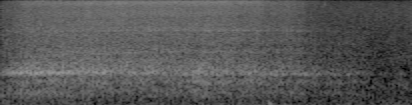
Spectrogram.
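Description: A man's deep breath out, a breathy hiss that starts suddenly and fades away over about a second and a half.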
